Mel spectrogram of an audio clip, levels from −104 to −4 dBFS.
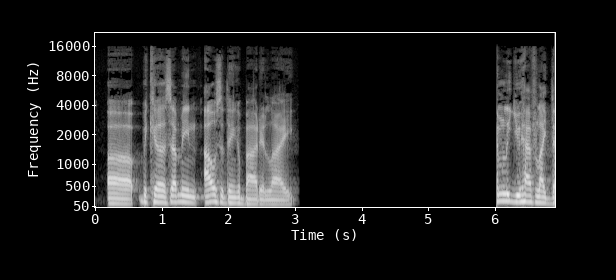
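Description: At 5.82 s, after a pause of about 2.8 s, a clipped start after a pause swallows roughly 215 ms as the sleeping output wakes, so speech begins abruptly mid-sound.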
